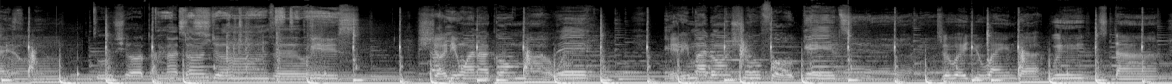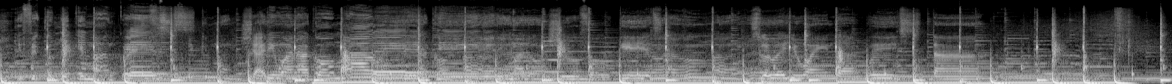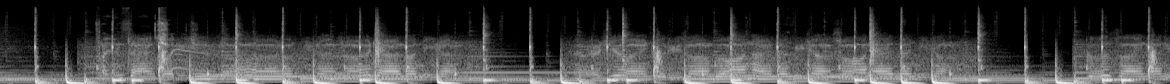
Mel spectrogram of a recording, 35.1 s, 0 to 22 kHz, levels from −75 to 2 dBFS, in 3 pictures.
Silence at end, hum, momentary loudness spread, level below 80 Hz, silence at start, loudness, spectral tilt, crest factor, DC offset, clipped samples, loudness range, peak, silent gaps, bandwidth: 0 s; none; 5 LU; -12 dBFS; 0 s; -12 LUFS; -6.5 dB/octave; 10 dB; under 0.1%; under 0.1%; 3 LU; 0 dBFS; none; 16 kHz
